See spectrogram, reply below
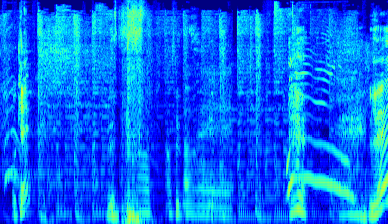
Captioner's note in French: pouffe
